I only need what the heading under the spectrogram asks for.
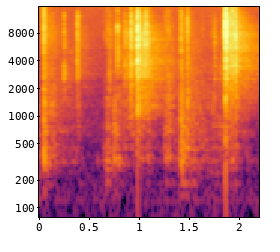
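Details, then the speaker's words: Filthy Atari 4-switch console tipped by hand: irregular clicks and tinny rattles inside; owner suspects a screw or broken piece loose, though screws are present and a corner is broken off; cause unconfirmed. "I don't know what that is. Sounds like a screw or something broke off."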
